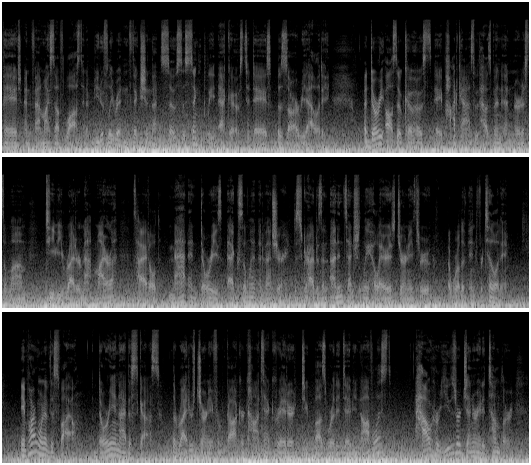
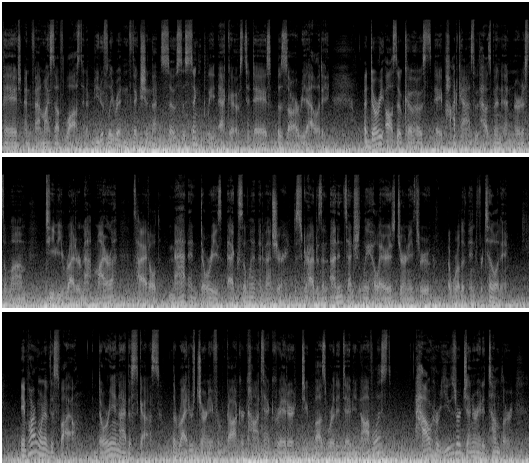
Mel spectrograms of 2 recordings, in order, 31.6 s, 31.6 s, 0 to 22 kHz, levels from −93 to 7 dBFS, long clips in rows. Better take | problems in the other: neither | low rumble; loud; throughout; 8 dB below the speech; the same in both

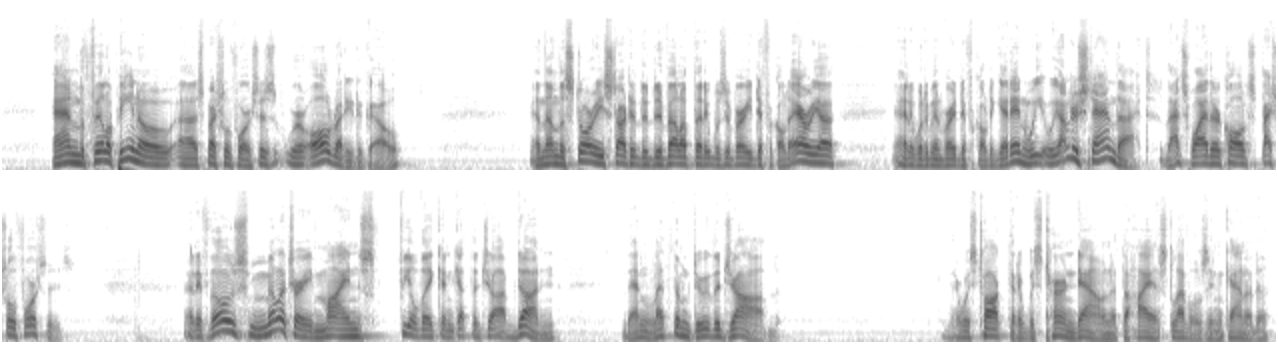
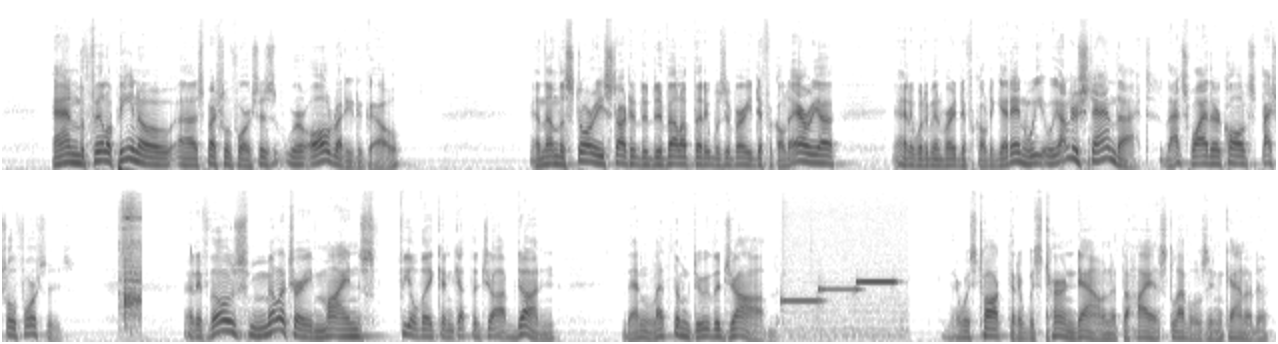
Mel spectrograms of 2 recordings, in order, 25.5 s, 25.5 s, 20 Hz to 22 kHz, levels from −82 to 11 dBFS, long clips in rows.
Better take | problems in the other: first | clattering dishes; noticeable; at 14 s; peak level with the speech // phone ringing; loud; from 21 to 22 s; peak 6 dB above the speech

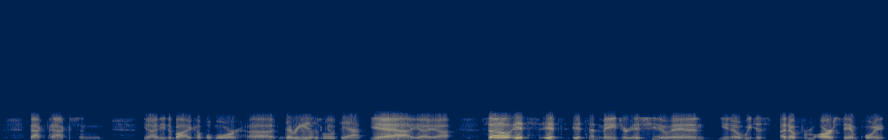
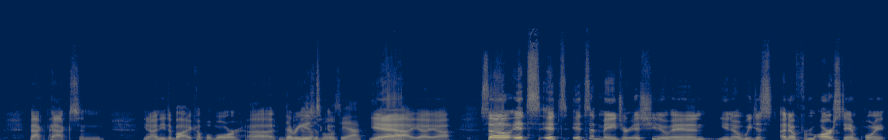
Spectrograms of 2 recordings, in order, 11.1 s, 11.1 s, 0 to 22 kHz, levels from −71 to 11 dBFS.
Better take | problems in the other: second | phone-call audio; poor line; nothing above 3.5 kHz

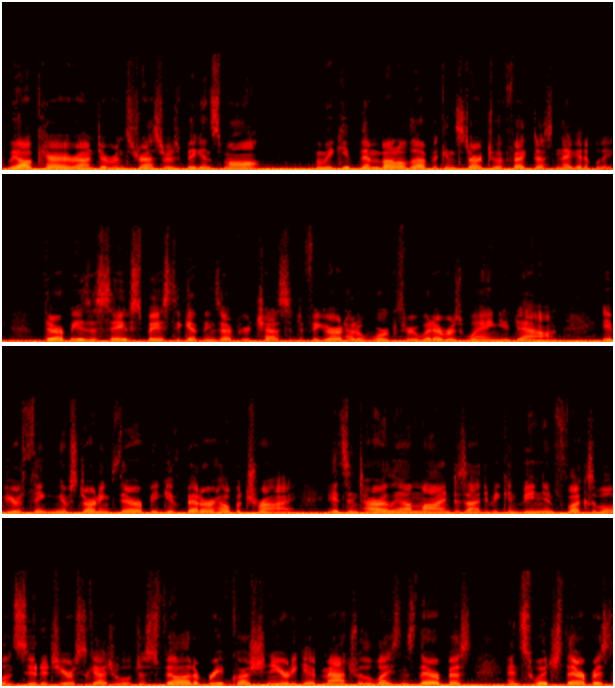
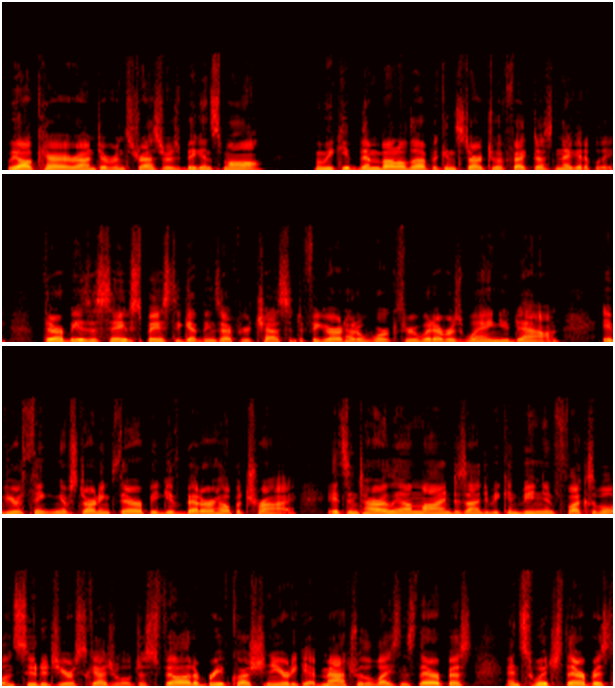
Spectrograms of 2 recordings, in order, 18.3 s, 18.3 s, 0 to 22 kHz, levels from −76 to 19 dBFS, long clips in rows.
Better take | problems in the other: second | low rumble; noticeable; throughout; 15 dB below the speech

